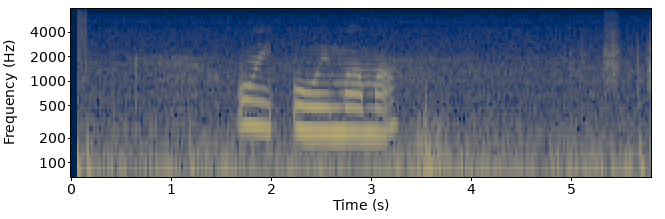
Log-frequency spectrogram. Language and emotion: Russian, sad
